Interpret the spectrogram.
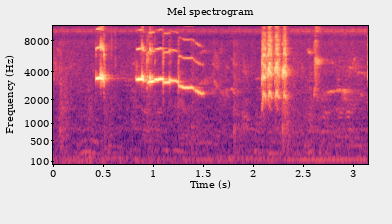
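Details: Oriental magpie-robin 'full isian' song meant to rouse a lazy bird: a drawn-out clear whistle falling in pitch, then a short harsh rattling burst and a faint whistle.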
